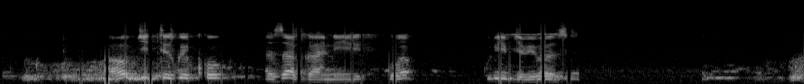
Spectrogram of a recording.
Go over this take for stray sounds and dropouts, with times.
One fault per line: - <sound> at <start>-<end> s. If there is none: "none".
none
